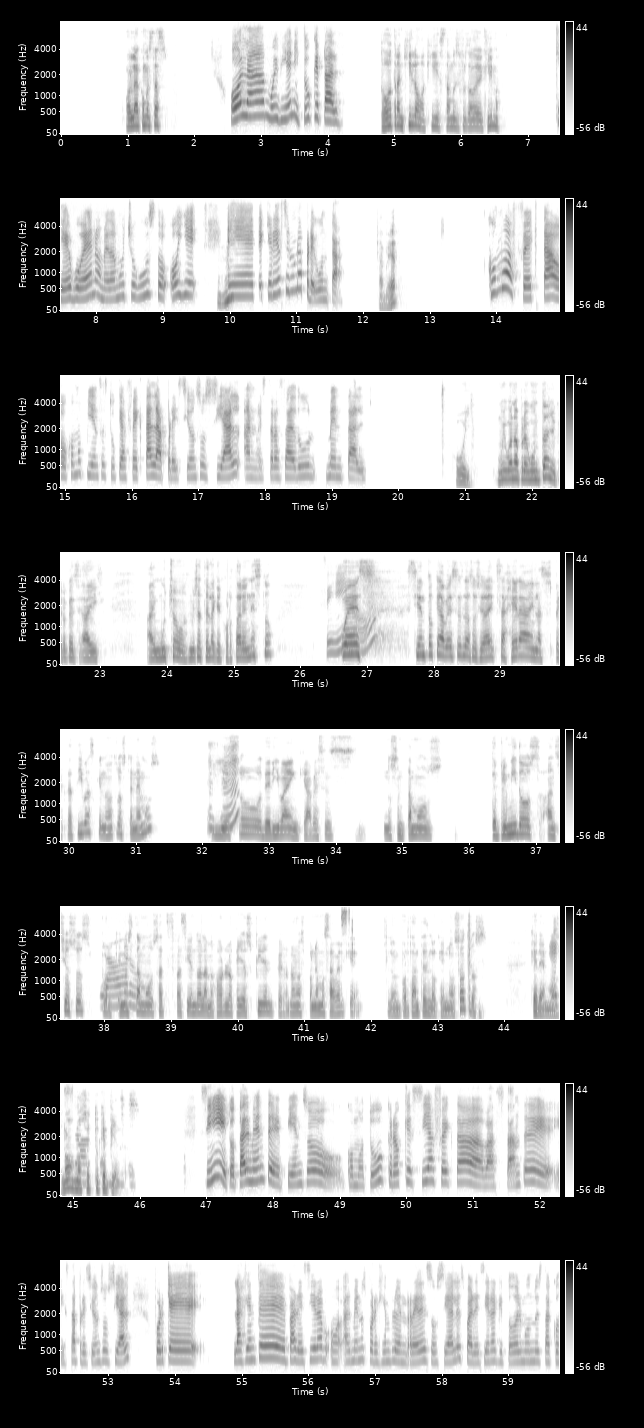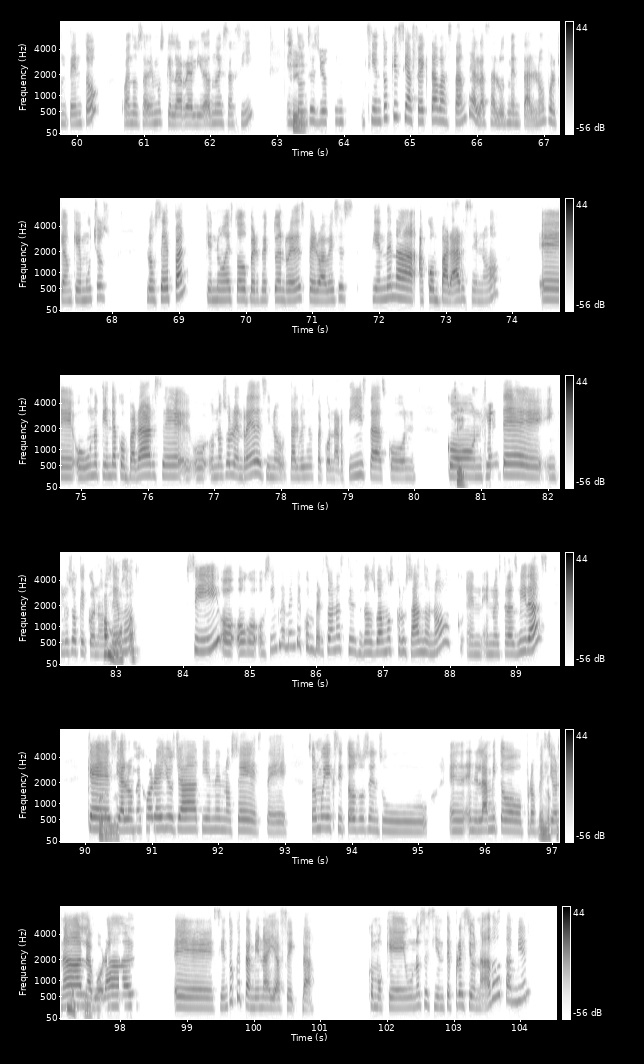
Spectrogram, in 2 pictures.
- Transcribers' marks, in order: other background noise; "salud" said as "sadul"; tapping
- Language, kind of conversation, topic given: Spanish, unstructured, ¿Cómo afecta la presión social a nuestra salud mental?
